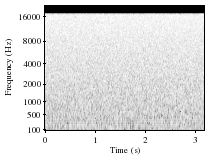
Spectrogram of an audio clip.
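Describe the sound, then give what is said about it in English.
A steady, unbroken hiss of white noise static fills the whole few seconds, even and fairly quiet, with no voices or other sounds. “And don't miss his previous platinum album, ….”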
